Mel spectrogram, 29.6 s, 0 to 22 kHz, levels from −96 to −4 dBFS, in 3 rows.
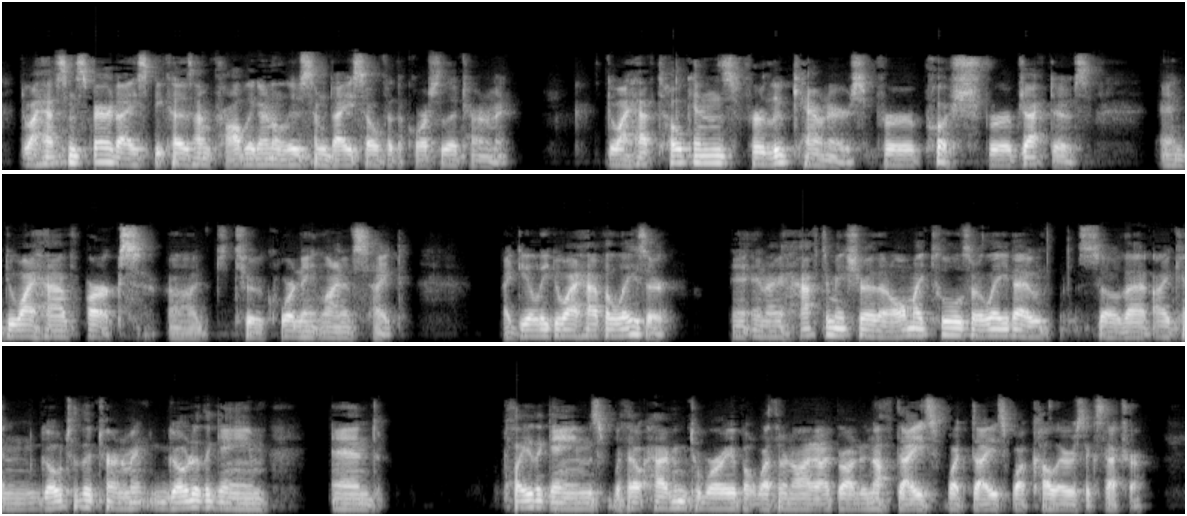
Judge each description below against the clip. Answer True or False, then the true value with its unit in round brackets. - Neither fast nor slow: True (190 wpm)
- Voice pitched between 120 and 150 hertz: False (105 Hz)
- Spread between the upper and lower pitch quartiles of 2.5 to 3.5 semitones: True (3.2 semitones)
